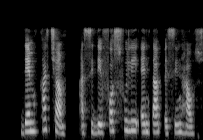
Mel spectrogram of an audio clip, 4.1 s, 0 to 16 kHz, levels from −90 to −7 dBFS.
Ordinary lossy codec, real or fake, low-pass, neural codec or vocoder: none; real; 7.2 kHz; none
